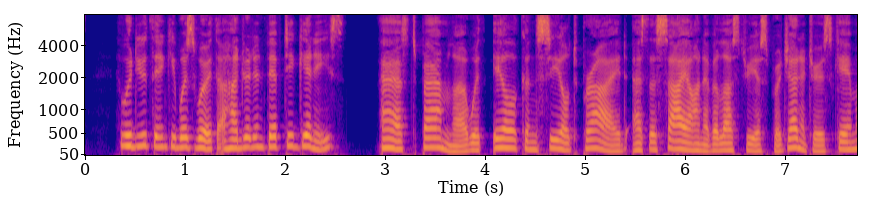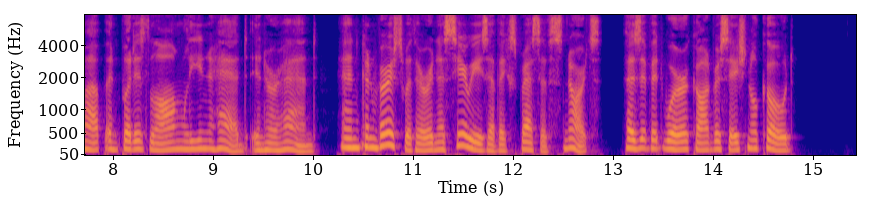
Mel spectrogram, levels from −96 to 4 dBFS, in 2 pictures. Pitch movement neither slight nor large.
Yes: average, 4.8 semitones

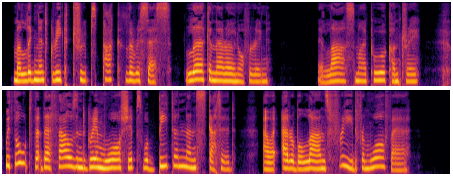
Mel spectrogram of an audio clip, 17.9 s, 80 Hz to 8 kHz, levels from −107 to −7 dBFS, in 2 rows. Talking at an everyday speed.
No: slow, 110 wpm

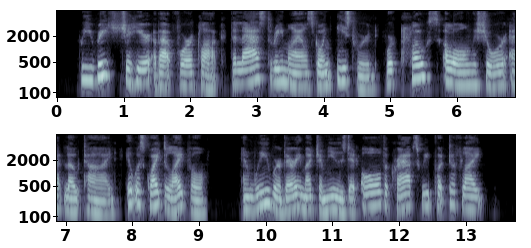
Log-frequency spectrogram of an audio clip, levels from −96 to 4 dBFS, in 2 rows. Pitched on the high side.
No: medium, 155 Hz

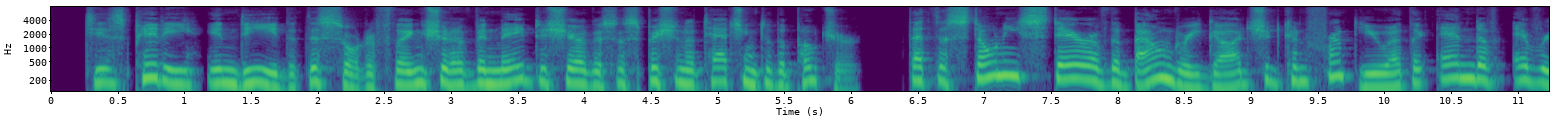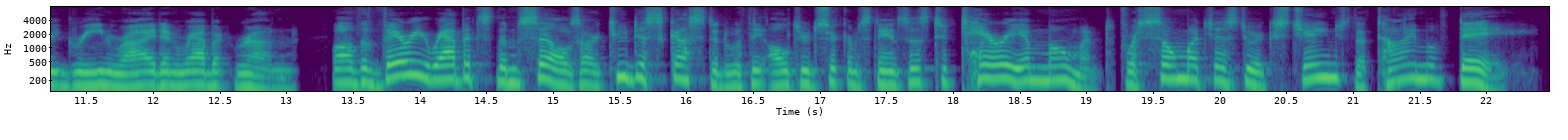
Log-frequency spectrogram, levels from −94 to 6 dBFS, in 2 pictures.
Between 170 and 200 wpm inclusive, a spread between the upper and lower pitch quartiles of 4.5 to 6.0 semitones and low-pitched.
No: average, 180 wpm; average, 4.9 semitones; medium, 170 Hz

